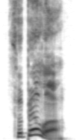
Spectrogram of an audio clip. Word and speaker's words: fabella: Patella, cyamella, fibella. The cyamella is a sesamoid bone, usually embedded within the popliteus tendon, while the fibella usually sit within the tendon of the lateral head of the gastrocnemius muscle.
